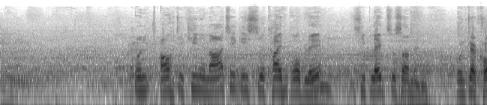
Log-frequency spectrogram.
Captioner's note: electrics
